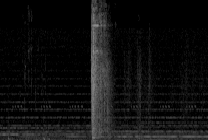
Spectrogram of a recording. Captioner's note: keys clatter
